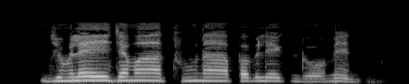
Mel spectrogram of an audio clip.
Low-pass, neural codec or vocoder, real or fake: 7.2 kHz; none; real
